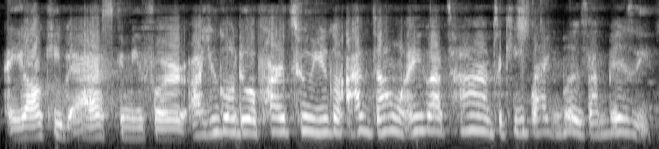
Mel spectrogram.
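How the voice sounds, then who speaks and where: An American woman giving casual livestream coaching in a blunt, animated, colloquial way. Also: fairly high pitch, fast, vocal fry, husky. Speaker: self-confidence coach. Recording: reverberant, echoing room sound.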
